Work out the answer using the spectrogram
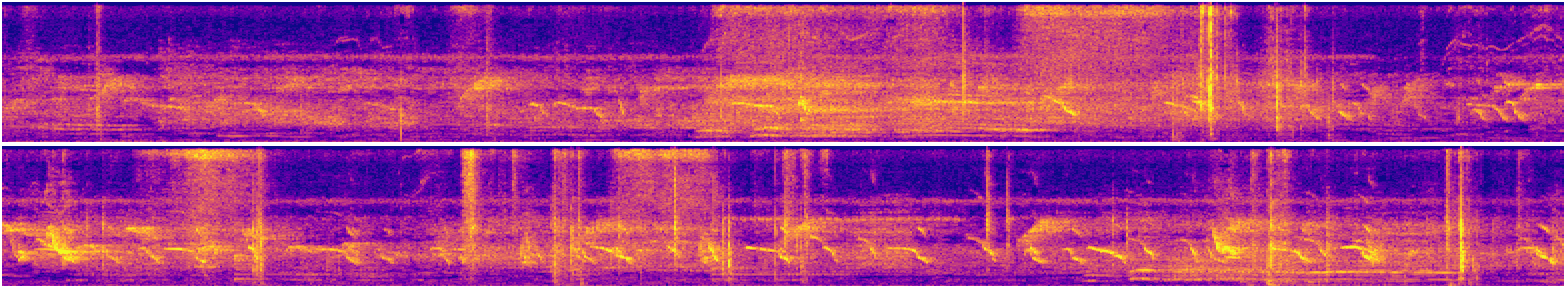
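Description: Birds chirping: many short, falling chirps in quick succession, with a louder drawn-out call near the end.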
